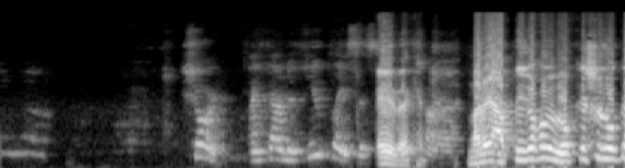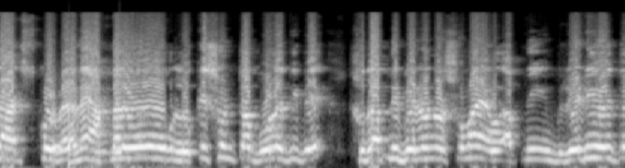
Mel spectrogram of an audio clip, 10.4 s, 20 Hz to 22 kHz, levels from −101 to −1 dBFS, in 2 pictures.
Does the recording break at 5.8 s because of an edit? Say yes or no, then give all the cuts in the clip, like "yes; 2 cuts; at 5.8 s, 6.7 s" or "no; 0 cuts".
yes; 1 cut; at 5.8 s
